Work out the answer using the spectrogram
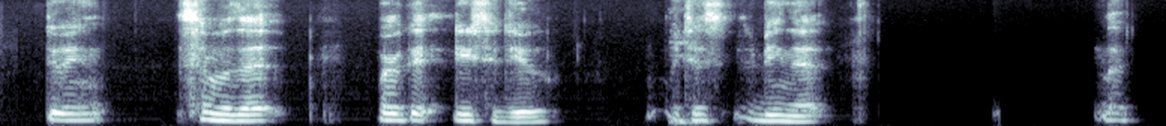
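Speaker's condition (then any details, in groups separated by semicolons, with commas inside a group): Parkinson's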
